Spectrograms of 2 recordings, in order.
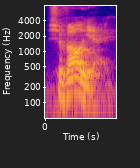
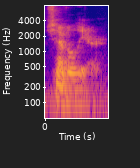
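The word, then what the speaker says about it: Chevalier: Shiovalier. Chiovalier pronounced by the worm fandom as chevier.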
